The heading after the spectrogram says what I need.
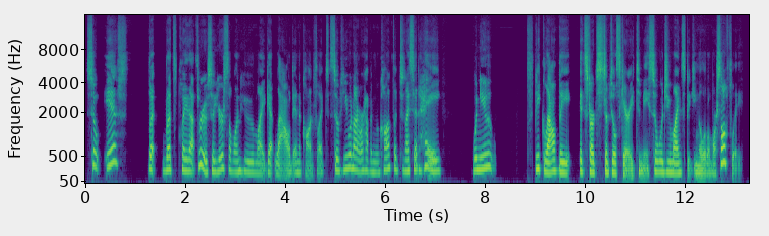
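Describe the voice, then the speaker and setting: A woman relationship therapist giving calm, practical explanations in a podcast interview. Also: mid-range voice, moderate pace, creaky, dry recording, studio quality.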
